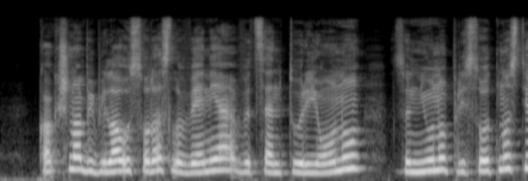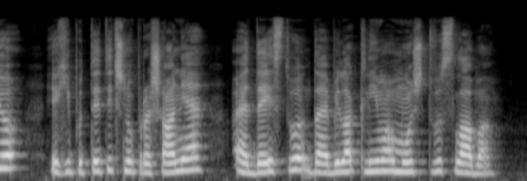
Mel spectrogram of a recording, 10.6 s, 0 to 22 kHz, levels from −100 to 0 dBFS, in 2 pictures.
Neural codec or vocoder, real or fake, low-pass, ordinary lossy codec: none; real; 14.4 kHz; none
